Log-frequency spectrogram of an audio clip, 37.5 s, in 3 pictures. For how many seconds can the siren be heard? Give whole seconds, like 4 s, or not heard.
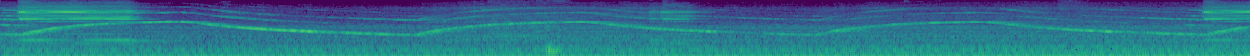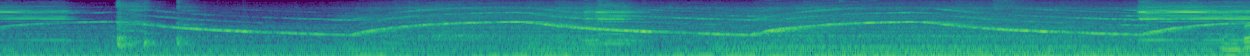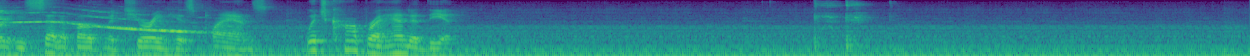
27 s.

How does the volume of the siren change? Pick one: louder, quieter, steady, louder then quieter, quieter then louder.
quieter then louder.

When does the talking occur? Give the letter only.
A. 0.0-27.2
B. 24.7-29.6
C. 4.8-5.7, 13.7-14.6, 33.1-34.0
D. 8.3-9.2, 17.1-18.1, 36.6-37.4
B.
